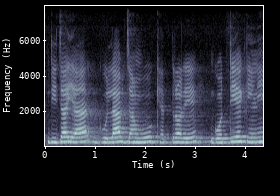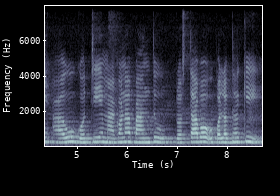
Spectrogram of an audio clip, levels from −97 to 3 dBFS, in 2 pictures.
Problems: none marked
